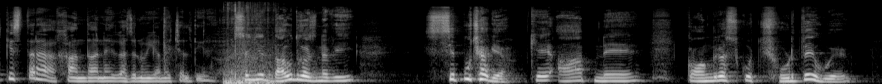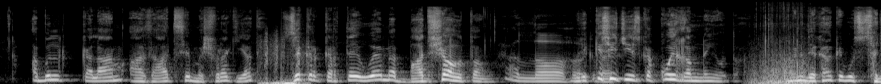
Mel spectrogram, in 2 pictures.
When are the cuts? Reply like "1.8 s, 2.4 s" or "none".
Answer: 2.3 s, 5.2 s, 11.6 s, 16.5 s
